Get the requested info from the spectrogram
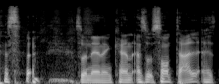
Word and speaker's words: Santal: Und zwar Santal 33. Spricht man das eigentlich so aus? – Santal, ja, Santal 33 ist ein Duft der New Yorker Parfümerie und Kosmetikmarke Le Labo.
